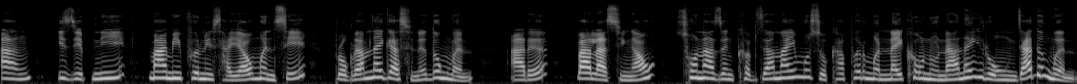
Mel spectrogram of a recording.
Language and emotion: Bodo, happy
